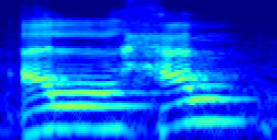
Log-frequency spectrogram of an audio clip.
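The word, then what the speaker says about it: الحمد لله: al-ta'rif disini dan pengucapan huruf lam nya perhatikan bahwa ketika mengucapkan al-ta'rif ini jadi lemnya tidak memantulkan suara atau tidak ada tambahan suara menjadi alat hati-hati kata itu akan menjadi tawallud dan ketika kita membaca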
